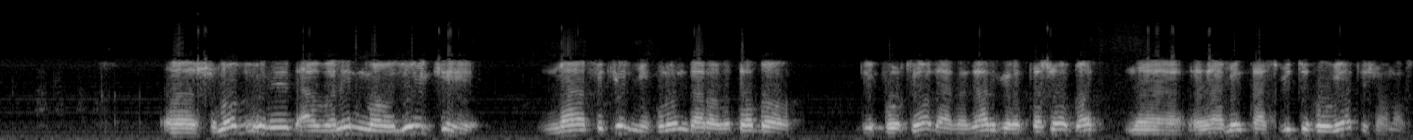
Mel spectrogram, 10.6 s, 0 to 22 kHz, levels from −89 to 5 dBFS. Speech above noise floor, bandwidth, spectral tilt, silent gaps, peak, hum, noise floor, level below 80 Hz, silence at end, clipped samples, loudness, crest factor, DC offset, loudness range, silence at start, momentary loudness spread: 34 dB; 9.6 kHz; -5 dB/octave; none; -16 dBFS; none; -62 dBFS; -68 dBFS; 0.1 s; under 0.1%; -29 LUFS; 14 dB; under 0.1%; 1 LU; 1.2 s; 6 LU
